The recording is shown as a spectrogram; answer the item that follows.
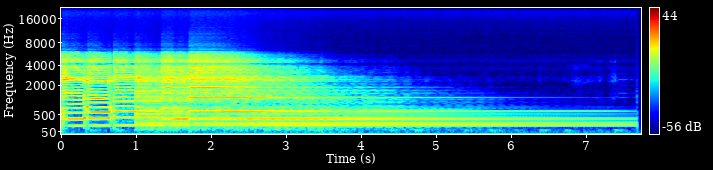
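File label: PICK G sharp 7, Vintage Blues Guitar; USB Soundscan vol.22; AKAI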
